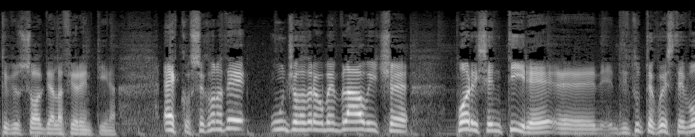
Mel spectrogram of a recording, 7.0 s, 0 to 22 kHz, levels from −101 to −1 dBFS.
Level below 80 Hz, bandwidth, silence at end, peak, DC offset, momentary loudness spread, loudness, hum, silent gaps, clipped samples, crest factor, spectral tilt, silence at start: -56 dBFS; 16 kHz; 0 s; -2 dBFS; under 0.1%; 13 LU; -22 LUFS; none; none; under 0.1%; 20 dB; -5 dB/octave; 0 s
